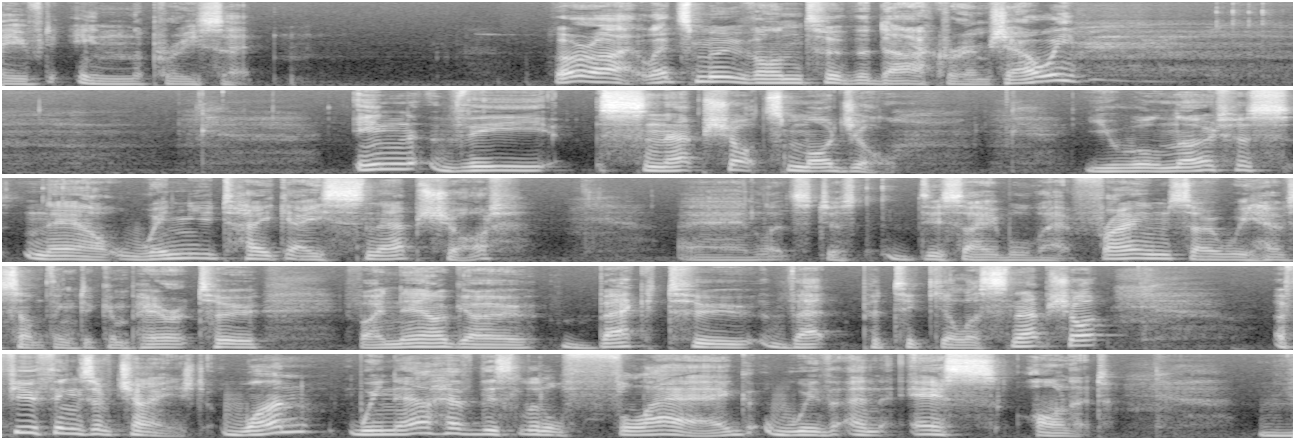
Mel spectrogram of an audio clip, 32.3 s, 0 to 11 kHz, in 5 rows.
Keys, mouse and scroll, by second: 6.1 click, 8.8 click, 10.0 click, 13.1 click, 17.2 click, 21.5 click.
